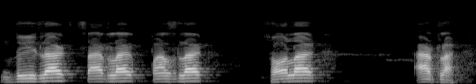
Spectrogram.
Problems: none marked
